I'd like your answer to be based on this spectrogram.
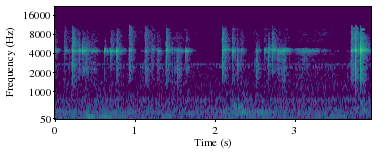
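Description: Long red nails tap and scratch the outside and rim of a small, empty, hollow white porcelain teacup with a silver band. The result is a quiet series of bright, clicky taps, each with a short high ring, and softer scratching passes in between.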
